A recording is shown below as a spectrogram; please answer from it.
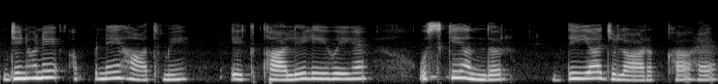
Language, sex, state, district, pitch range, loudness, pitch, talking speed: Hindi, female, Himachal Pradesh, Shimla, 225-275 Hz, -16 LUFS, 255 Hz, 125 wpm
